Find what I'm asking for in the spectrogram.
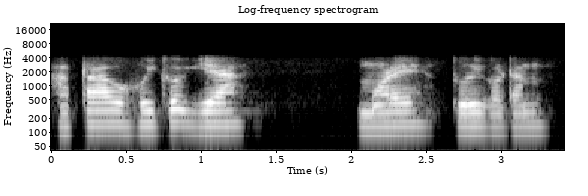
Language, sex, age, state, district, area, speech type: Santali, male, 18-30, West Bengal, Bankura, rural, conversation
